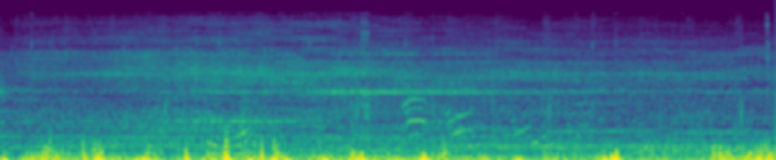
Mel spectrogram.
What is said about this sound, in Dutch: kwam scooter voorbij.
